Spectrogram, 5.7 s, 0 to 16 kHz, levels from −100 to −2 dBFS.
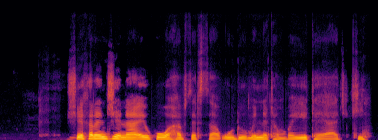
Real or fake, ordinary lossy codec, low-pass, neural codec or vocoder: real; none; 14.4 kHz; none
